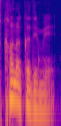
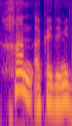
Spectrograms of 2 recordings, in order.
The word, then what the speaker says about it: Khan Akademi: Kan Akademi. Doğru biz Kan Akademi kan, diyoruz. Tamam. E, Arapça bilen büyüklerimiz Han Akademi diye de telaffuz ediyorlar. Fakat dünya genelinde sanırım Kan Akademi olarak tanınıyoruz.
